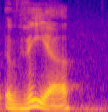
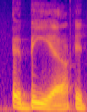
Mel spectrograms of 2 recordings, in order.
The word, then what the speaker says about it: Evia: And it was in an area between the Greek island of Evia, or Ebia, it's pronounced both ways, and the Greek mainland.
